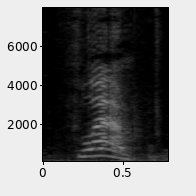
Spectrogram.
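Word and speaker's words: phlegm: is uh flatus okay but the other example is Flem it sounds like an F but it's spelled pH Flem okay so you need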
